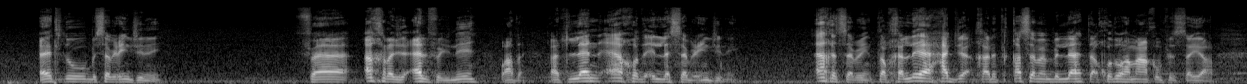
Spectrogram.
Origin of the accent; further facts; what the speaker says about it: Upper Egypt, Egypt; او الفلاح عندنا في الصعيد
